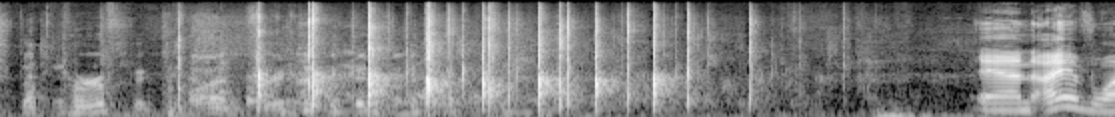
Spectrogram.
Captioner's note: applause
